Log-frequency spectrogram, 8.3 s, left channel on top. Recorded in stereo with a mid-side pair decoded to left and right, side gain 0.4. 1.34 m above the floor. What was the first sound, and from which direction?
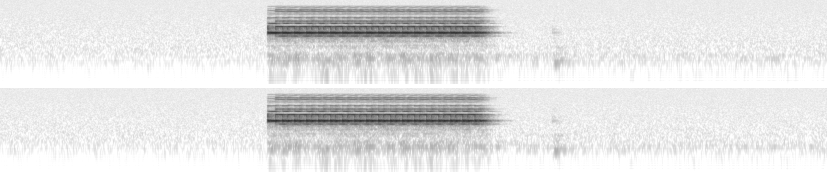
A phone ringing, 15° right.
